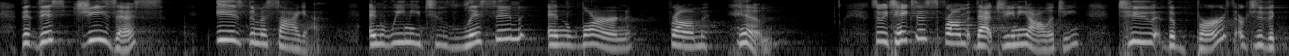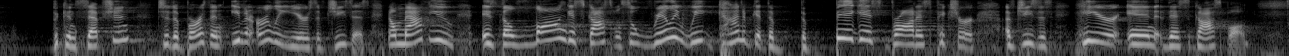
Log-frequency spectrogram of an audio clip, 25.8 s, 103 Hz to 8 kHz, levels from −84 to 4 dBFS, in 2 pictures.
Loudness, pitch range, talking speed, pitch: -29 LUFS, 235-325 Hz, 145 wpm, 270 Hz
